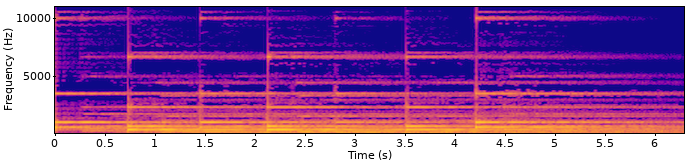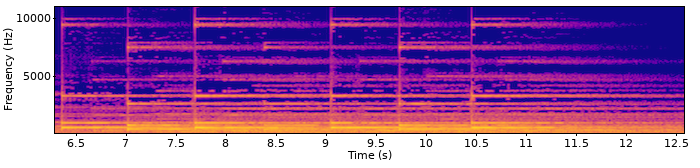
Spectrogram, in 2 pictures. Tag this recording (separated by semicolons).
spell; magician; free-game-sfx; game-sound; game-music; adventure; wizard; magic; electronic; witch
